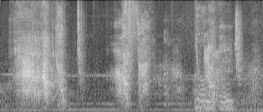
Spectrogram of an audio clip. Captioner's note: growls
